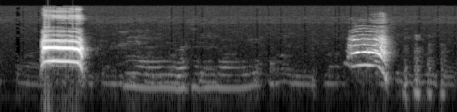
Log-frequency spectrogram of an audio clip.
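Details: Caged pet African grey parrot babbling at bedtime while settling down for the night, indoors beside the cage: two loud, harmonic, nasal calls, each about half a second, with soft low murmuring between them.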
